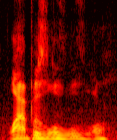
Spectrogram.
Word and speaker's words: lapis lazuli: So, because yes, that's how you say it. Lapis lazuli. It's like saying Louisville, you know.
